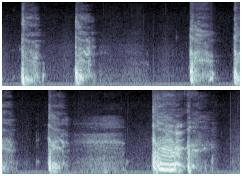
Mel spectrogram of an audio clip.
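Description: Six sharp, forceful coughs at irregular intervals, some followed by a brief breath or throaty sound.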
